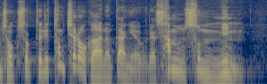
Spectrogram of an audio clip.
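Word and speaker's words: 삼숨밈: 그래서 삼순밈, 미음자가 3개 들어가니까 발음이 엄청 어려워요. 삼순밈.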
